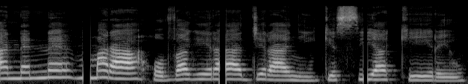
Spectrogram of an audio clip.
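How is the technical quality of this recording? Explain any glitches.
The speech has three glitches, all blocks of digital silence: at 0.83 s (about 78 ms), at 2.19 s (about 70 ms, just before "njĩra nyingĩ") and at 3.63 s (about 46 ms, right after "njĩra nyingĩ"). The output buffer likely wasn't filled in time and got zeroed; the last gap fits a 2048-sample buffer. Each one sounds like a short hole.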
